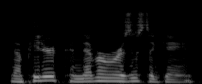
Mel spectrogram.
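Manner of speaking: usual speaking voice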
